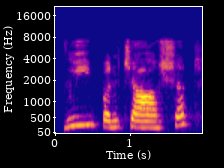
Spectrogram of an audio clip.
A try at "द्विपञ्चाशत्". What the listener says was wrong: एकनिमिषं भवत्या किञ्चित् तत्र दीर्घं द्वि इति न द्वि द्वि इत्येव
